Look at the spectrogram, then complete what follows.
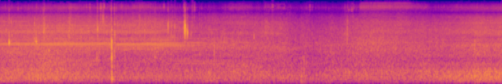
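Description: Steady outdoor noise of wind and sea surf, with a couple of faint clicks.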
